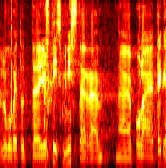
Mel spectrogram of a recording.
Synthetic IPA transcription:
luɡ̥upe̞ːt̪ːˑud̪̥just̪iːt̪sminist̪er | po̞lɛt̪e̞ɡe

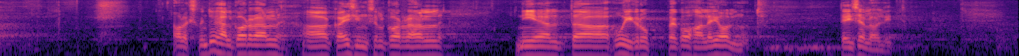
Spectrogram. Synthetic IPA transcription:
o̞leksmind̪yɦe̞lko̞rːɑlɑɡ̥ɑe̞s̬ʲimise̞lko̞rːɑl | niːeøld̪ɑhuvikɾupːeko̞ɦɑle̞jo̞lnud̪̥ | t̪ːe̞jse̞lo̞lʲːid̪̥

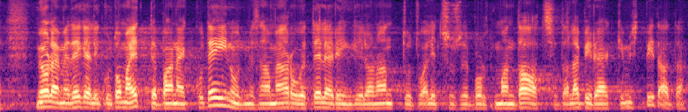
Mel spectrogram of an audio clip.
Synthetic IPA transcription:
me̞o̞le̞me̞t̪e̞ɡe̞likːˑult̪ˑo̞mɑe̞t̪ːe̞pɑne̞kːˑut̪e̞jnud̪̥me̞sɑːme̞ɑɾuet̪ːe̞le̞ɾiŋɡ̥ilo̞nɑnt̪ːˑud̪̥vɑ̰lʲit̪suse̞po̞ːlt̪ˑmɑnd̪̥ɑːt̪ːˑse̞d̪̥ɑlæbiɾæːkˑːimist̪̚pid̪̥ɑ̰d̪̥ɑ̰

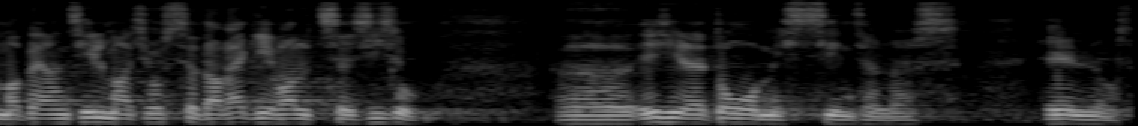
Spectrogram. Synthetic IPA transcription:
mɑpeɑnsilmɑsjust̪se̞d̪̥ɑvæɡ̥ivɑlt̪sesisu | e̞sʲilet̪o̞ːmist̪siːnse̞lːes | e̞ːlneus

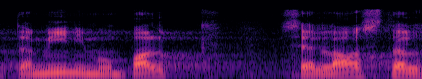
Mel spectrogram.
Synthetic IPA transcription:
t̪ːˑɑmiːnimumpɑlkː | se̞lːɑːst̪ɑl

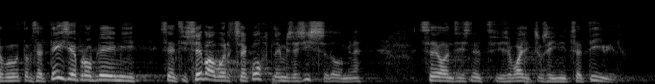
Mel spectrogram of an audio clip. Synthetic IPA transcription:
kujmevɤt̪ːˑɑmselt̪e̞jse̞pro̞ble̞ːmisensise̞b̥ɑvɤrt̪se̞ko̞ht̪le̞mis̬e̞sisːe̞t̪o̞ːmine̞ | se̞ːo̞nsisnyːd̪̥siːsvɑlʲit̪sus̬e̞init̪siɑt̪ʲːiːvil

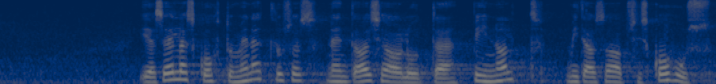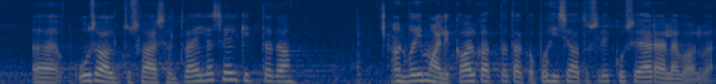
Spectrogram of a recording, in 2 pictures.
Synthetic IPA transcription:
jɑse̞lːe̞sko̞ht̪ume̞ne̞t̪ˑluse̞sne̞nd̪e̞ɑsjɑo̞lud̪̥e̞pinːɑlt̪ˑmid̪̥ɑsɑːb̥sisko̞ɦus | usɑld̪̥usvæːɾse̞lt̪vælʲjɑse̞lʲɡ̥it̪ːˑɑd̪̥ɑ | o̞nvɤ̞jmɑlikːˑɑlɡ̥ɑt̪ːˑɑd̪̥ɑkɑpɤɦise̞ɑd̪uslikːˑusejæɾe̞le̞vɑ̰lvḛ

